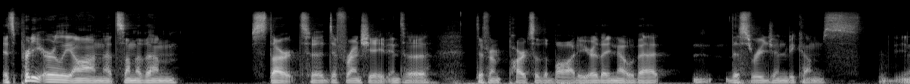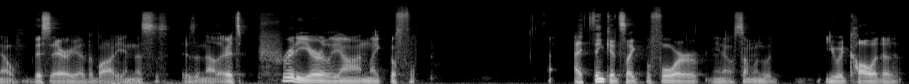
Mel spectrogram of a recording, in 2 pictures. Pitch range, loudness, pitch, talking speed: 80-90 Hz, -20 LUFS, 85 Hz, 180 wpm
